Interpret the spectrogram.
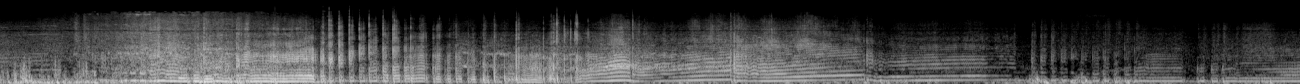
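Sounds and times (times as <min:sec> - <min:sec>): car accelerating with upshifts: 0:00.0 - 0:13.0
rally car engine crackling and popping: 0:00.0 - 0:13.0.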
